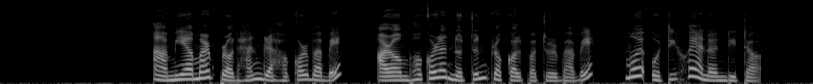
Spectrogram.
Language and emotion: Assamese, happy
